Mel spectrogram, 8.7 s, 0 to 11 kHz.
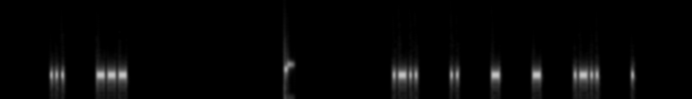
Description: Morse code, heard as a keyed tone, about 36 wpm, spaced as for 16 wpm, 700 Hz. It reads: SO LITTLE
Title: 4x Character Spacing - Top 200 Words - 35wpm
